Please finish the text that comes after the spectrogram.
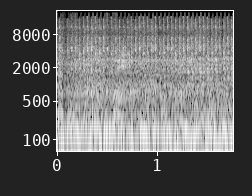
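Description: Isuzu 1.9 DDI diesel engine from 2019 idling steadily, a loud, even close rumble with a faint knocking texture that holds throughout, while someone talks over it.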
